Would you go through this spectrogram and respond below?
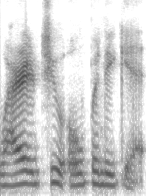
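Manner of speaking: stage half-whisper. Playing a tabletop game, a character holds someone by the hair, half-whispering in his ear. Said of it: "I'm whispering in his ear".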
